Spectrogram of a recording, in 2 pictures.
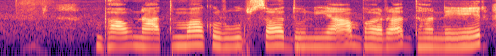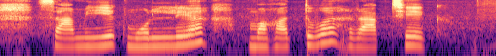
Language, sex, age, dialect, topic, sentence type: Magahi, female, 18-24, Northeastern/Surjapuri, banking, statement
